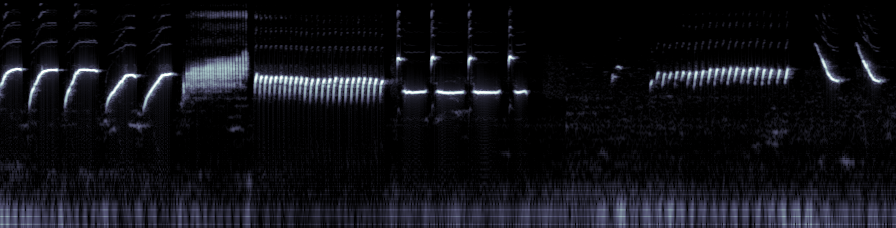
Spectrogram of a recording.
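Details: Canary song played to prompt other canaries to sing: loud varied phrases of rapid upslurred notes, a long buzzy rolling trill, repeated clipped chips and a fast steady trill, with a faint low hum beneath.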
